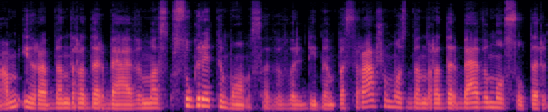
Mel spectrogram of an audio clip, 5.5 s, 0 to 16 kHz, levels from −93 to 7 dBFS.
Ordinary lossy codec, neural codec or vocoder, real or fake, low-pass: Opus, 32 kbps; none; real; 14.4 kHz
